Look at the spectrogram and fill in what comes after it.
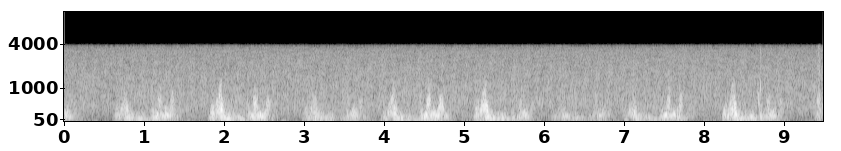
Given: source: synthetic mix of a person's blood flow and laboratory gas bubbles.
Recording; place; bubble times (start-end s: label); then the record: Doppler ultrasound of blood flow; precordium
8.66-8.76 s: bubbles
8.79-8.84 s: bubbles
9.40-9.48 s: bubbles
From the record:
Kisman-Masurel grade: 112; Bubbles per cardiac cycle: 1 to 2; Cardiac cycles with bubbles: 1 to 10%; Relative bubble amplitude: moderate (0.250 to 0.450); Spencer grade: 1 (occasional bubble signal discernible with the cardiac motion signal, with majority of cardiac periods free of bubbles); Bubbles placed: anywhere in the cardiac cycle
